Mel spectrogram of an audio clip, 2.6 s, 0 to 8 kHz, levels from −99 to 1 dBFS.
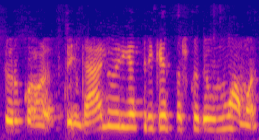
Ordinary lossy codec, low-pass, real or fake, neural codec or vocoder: AAC, 48 kbps; 7.2 kHz; fake; codec, 16 kHz, 16 kbps, FreqCodec, larger model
